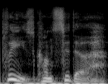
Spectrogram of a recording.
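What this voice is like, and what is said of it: Mock Japanese accent. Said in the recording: “That's my best Japanese accent ... But it was pretty good.”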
